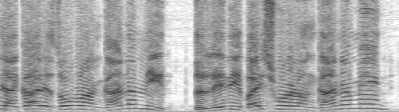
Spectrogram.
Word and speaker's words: Ganymede: Let's go to Granny Mead's and get this over with. It's pronounced Ganymede.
